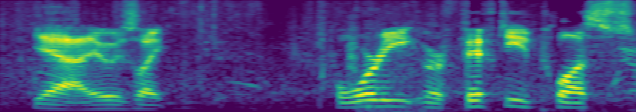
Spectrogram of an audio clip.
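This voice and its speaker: A man speaks with an American accent and lively intonation over noticeable background noise. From US South. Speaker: gaming streamer. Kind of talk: casual live stream chat with gameplay. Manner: halting, many fillers.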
